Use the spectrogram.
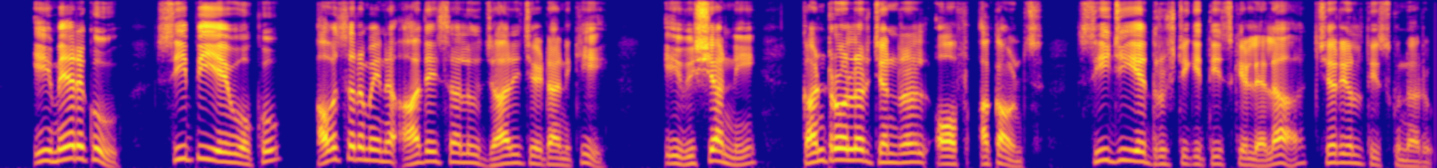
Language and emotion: Telugu, neutral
